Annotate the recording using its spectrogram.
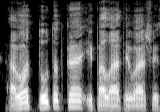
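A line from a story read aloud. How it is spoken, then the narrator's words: Plain. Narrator (Russian): сказал Киселев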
